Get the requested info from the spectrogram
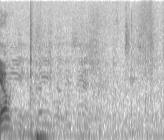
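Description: Live MMA broadcast: the cage-side sound is mostly quiet, with faint distant voices and one dull, deep thud about half a second in.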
